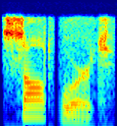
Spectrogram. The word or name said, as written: saltwort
